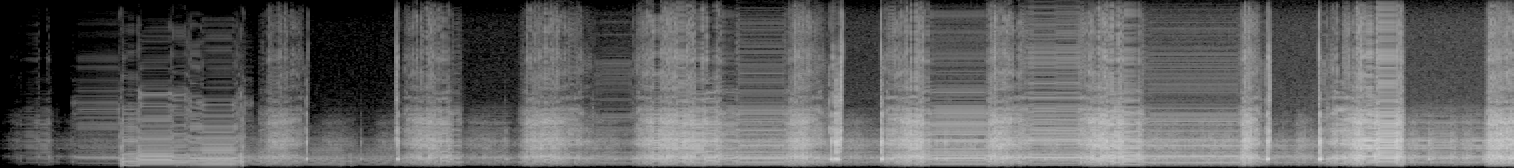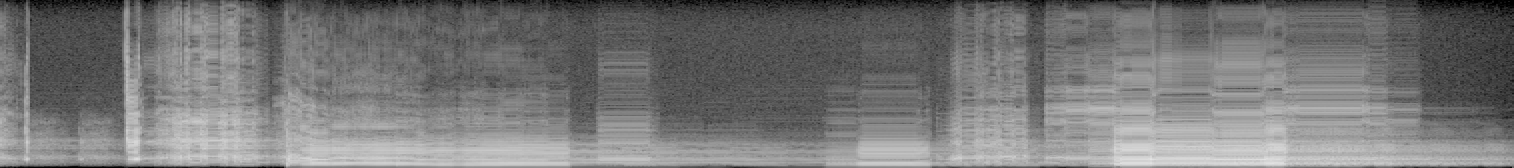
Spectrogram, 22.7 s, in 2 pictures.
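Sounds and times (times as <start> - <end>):
vocals: 11.5 - 22.7.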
